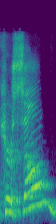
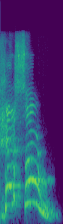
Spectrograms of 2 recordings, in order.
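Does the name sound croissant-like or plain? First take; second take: croissant-like; plain. First: The name sounds rather like the word croissant. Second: The name does not sound like the word croissant. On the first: The speaker calls it wrong. "It sounds like a croissant" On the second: The speaker calls it right. "It's Kherson"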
